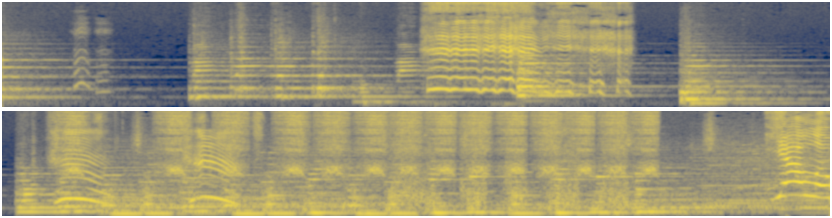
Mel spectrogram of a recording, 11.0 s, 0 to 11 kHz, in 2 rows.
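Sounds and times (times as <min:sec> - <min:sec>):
bouncy children's music: 0:00.0 - 0:11.0
hand air pump strokes: 0:05.8 - 0:10.0.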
